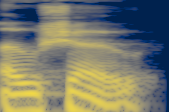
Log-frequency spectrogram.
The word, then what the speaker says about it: Osho: Osho, pronounced Osho, he explained its meaning.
